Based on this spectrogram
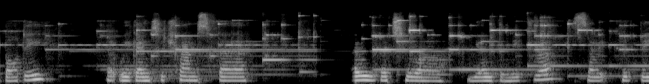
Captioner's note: chimes; chimes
